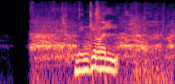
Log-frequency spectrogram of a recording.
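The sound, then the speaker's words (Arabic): Students in a funeral procession chant slogans together. A loud crowd chant starts after a brief silence and holds steady, with a voiced, tonal rise in the middle. “وردد الطلاب المشيعون هتافات”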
